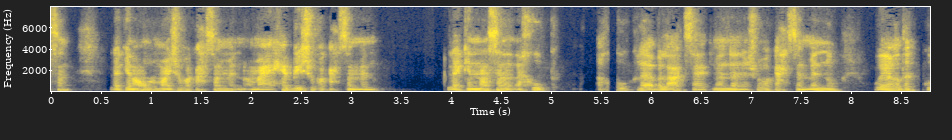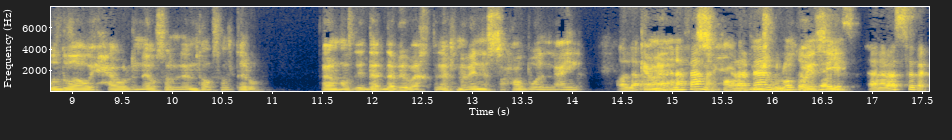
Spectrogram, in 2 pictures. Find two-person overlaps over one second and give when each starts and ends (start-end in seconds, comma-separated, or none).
14.7-16.8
